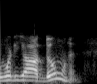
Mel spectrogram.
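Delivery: mock, furious, high, angry yelling. Recounting police spraying a crowd, the speaker repeats his words, retelling yelling at police. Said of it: "when I'm yelling at the police".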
